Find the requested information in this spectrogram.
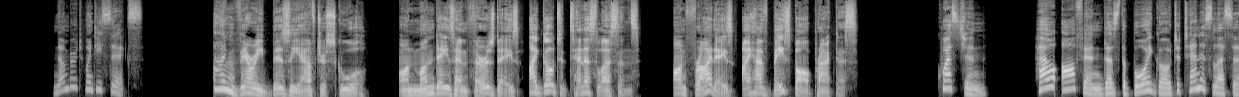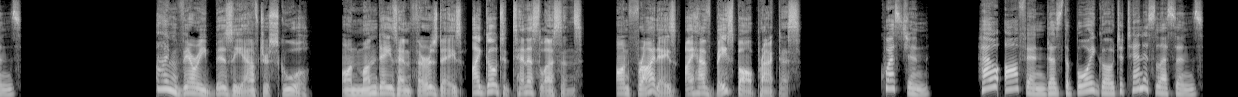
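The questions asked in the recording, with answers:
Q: How often does the boy go to tennis lessons?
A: Twice a week.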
